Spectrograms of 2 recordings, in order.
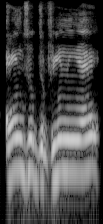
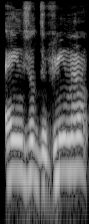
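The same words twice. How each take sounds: First: "Davina" ending in an -ee-ay sound; higher-pitched "Davina" with -ay ending; trying a pronunciation. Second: "Davina" ending in a short -uh; higher-pitched "Davina" with -uh ending; trying a pronunciation. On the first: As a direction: say "Davina" as duh-VEE-nee-ay. Tries out ways to say name. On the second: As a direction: say "Davina" as duh-VEE-nuh. Settles on the other pronunciation. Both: Shown as a demonstration.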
